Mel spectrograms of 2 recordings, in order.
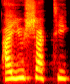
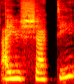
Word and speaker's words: Ayushakti: based in India in Mumbai it's called the ayushakti clinic so it's spelled a-y-u-s-a s-h-a-k-t-i and it's ayushakti in Mumbai and and if you want I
